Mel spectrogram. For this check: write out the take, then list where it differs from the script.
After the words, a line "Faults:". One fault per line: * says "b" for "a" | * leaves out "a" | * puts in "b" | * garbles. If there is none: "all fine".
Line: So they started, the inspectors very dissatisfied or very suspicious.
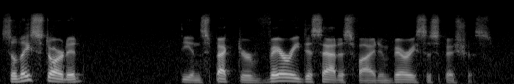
So they started, the inspector very dissatisfied and very suspicious.
Faults:
* says "inspector" for "inspectors"
* says "and" for "or"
